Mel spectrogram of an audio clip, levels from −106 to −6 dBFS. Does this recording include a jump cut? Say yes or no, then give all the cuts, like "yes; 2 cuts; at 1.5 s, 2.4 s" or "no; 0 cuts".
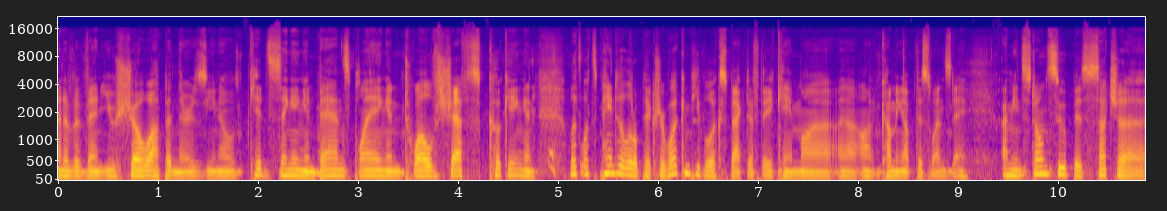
yes; 2 cuts; at 5.2 s, 9.4 s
